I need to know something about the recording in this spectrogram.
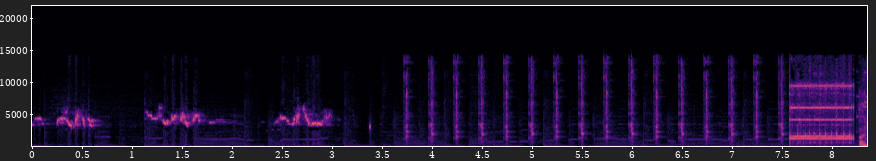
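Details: Three high, warbling, bird-like cheetah chirps in quick succession, a cat that cannot roar but chirps and purrs, then a steady ticking musical beat and a bright chime.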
